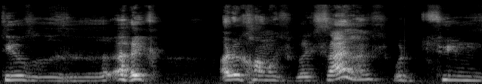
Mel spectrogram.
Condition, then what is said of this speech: Stuttering. But with you, when you're stuttering, it's expected because people are trying to like take in what you're saying.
